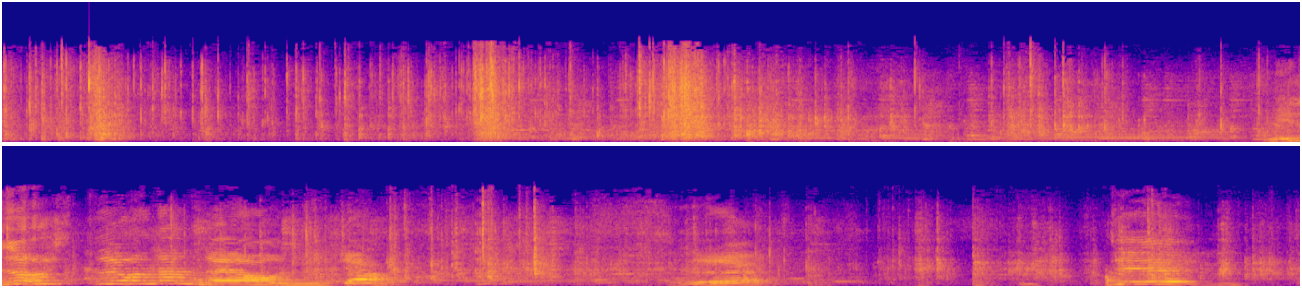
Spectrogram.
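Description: Plastic candy-kit packet being torn open and crinkled by hand for the first several seconds, in short scratchy rustles. After that a child's voice rises and falls in a sing-song way, twice.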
